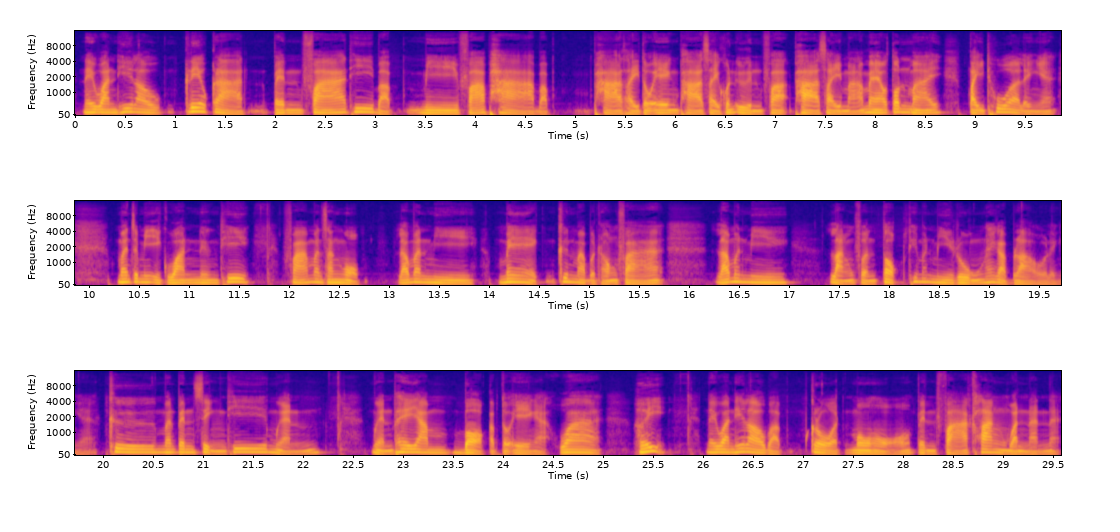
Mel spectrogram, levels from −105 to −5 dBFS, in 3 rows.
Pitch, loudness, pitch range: 120 Hz, -22 LUFS, 105-135 Hz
